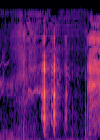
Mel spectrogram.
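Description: A woman lets out a short, throaty growl in two quick rough bursts, moderately loud, followed by a breathy rush of air.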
